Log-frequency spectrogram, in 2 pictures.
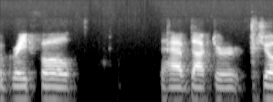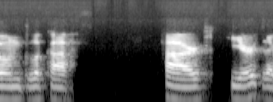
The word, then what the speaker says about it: Gluckauf: Joan Gluckauf Haahr here. Did I pronounce her name correctly? That's fine. Gluckauf. Gluckauf Haahr Yes.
